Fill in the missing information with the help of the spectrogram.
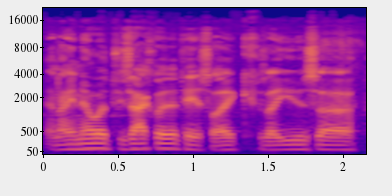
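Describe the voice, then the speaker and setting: Very low-voiced man, casual reviewer. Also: little pitch movement, rapid-fire. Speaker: pipe tobacco reviewer. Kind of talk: casual product review vlog. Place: outdoors in the snow in winter.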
